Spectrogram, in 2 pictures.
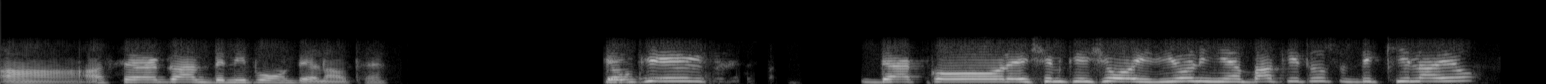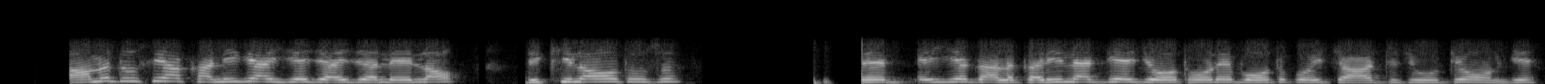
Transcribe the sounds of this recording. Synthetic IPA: ã̰ːə̰sɛ̃ːɡənd̪nĩːp̬oːnd̪eːna̰ːʊt̪ʰːɛː | kjõːkɪ | ɖɛːkoːɾeːʃənkɪʃoːiːd̪iːɦoːɽ̃iːɛːbaːkit̪ʊsd̪ɪkʰːiːlaːeoː | t̪ãːmɛ̃ːt̪ʊsĩːãːkʰːaːniːɡjaːiɛːd͡ʒaːiːd͡ʒaːleːlaːoː | d̪ɪkʰːiːlaːoːt̪ʊs̬ | t̪eːbeːijɛːɡəlkəɾiːlɛːɡeːd͡ʒoːt̪ʰoːɽeːbɔːt̪koːiːt͡ʃaːɾd͡ʒt͡ʃuːʈd͡ʒɦoːɳɡeː

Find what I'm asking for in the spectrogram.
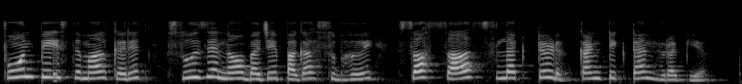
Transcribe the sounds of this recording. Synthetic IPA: foːnpeɪst̪eːmaːlkɐɾit̪ʰ | suːzənɔwbɐd͡ʒepɐɡasubʱəːj | sɔt̪saːlsilekʈəɖkɐɳʈikʈɐnɾɐpijə

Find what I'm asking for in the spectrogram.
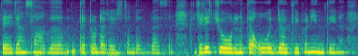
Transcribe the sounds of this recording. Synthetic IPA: t̪eːd͡ʒãːsaːɡt̪ɛːʈoːɖaːd͡ʒaːd͡ʒt͡ʃãːnd̪abɛst̪eːd͡ʒeːɽeːt͡ʃoːlnt̪aʔoːd͡ʒəlt̪iːpəɳĩːnd̪eːna

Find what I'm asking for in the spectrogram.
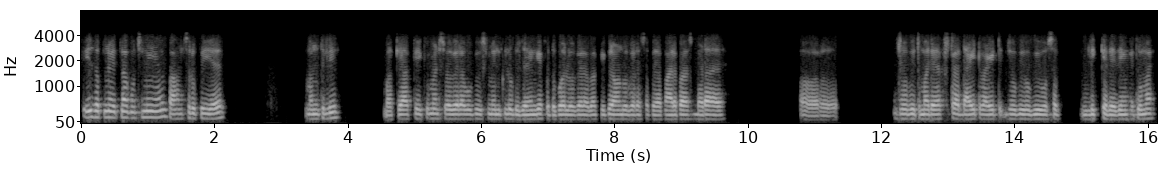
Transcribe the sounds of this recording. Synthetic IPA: piːzɐpnẽɪt̪nakʊt͡ʃʰnɐɦĩɦɛpãːt͡ʃsoɾʊpəiɦɛ | mɐ̃nt̪li | bɐlkiaːp̚keekjumɛ̃ɳʈsʋɐɣɛːɾaʋoːbʱiʊsmẽɪ̃nkluːɖʱɦod͡ʒaːẽːŋɡefʊʈbɔːlʋɐɡɛːɾabaːkeɡɾaːʊɳɖʋɐɡɛːɾasɐbɦɐm̤aːɾepaːsbɐɽaɦɛː | ɔːɾ | d͡ʒoːbʱit̪ʊm̤aːɾeɛksʈɾaɖaːɪʈʋaːɪʈd͡ʒoːbʱiɦoːɡiʋosɐb̚ | lɪkʰːed̪eːd̪ẽːŋɡet̪ʊmẽː

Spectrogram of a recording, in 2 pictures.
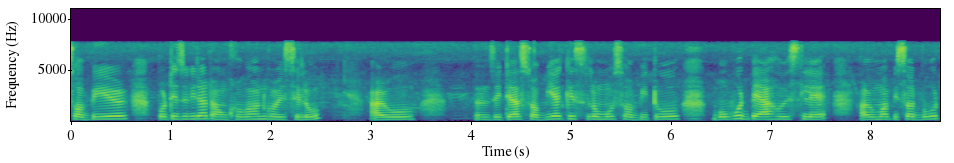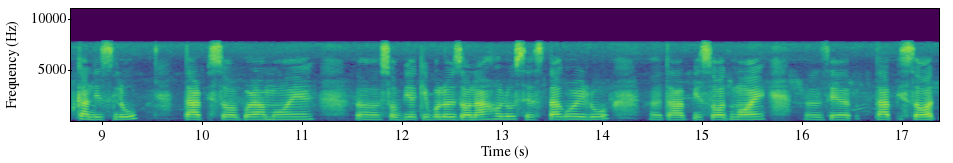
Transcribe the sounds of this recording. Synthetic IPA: sobiɹpɹotizuɡitatɔŋkxʰɔɡɹɔɦɔnkoɹisilʊ̃ | a̰ɹu | zetijasobiakisilʊ̃mʊɹsobitʊboɦut̚bɛjaɦojsilɛaɹumojp̬isɔt̚boɦutkandisilʊ̃taɹpisɔɹpɔɹamoj | sobiakibɔlojzɔnaɦolʊ̃sɛstakoɹilʊ̃taɹpisɔtmojzɛtaɹpisɔt̚

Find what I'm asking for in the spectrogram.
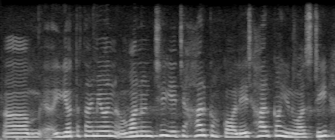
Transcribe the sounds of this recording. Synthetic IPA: jewt̪ɐsaːmjonʋɐnunt͡ʃʰijet͡ʃʰihɐɾkɐ̃ɦkɔːleːd͡ʒɦɐɾkɐ̃ɦjuniʋɐɾsi̥ʈi

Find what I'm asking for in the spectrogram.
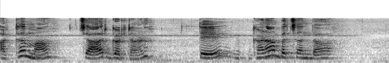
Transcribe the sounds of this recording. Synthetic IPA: ɐʈʰəmãt͡ɕaːɾɡʱəʈəɽ̃t̪eɡʱɐɽ̃abət͡ɕə̃nd̪aː

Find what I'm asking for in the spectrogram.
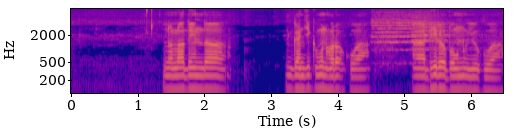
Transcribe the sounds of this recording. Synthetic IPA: lɔlad̪end̪ɔ | ɡand͡ʒikubɔnɦɔɾɔʔkʰuwa | bʱiɾɦɔbawnujukuwa

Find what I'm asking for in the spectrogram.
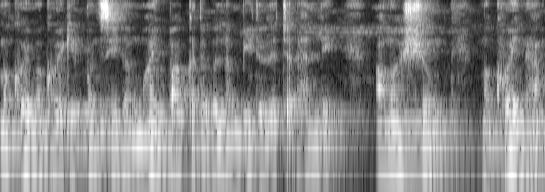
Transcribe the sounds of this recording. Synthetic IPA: mɐkʰojmɐkʰojɡipunsidɐmajpakːɐdɐbɐlɐmbidudɐt͡ʃɐ̰t̚hɐlːi | ɐmɐsuŋ | mɐkʰojnɐ

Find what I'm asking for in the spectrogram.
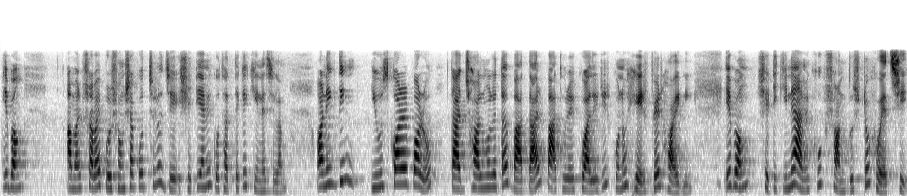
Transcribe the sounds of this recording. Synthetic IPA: eboŋ | amaɾʃɔbajpɾoʃoŋʃakoɾt͡ɕʰilod͡ʑeʃeʈiamikot̪ʰat̪ʰːekekinet͡ɕʰilam | ɔnekd̪injud͡ʑkɔɾaɾpɔɾo | t̪aɾd͡ʑʱɔlmolot̪abat̪aɾpat̪ʰoɾeɾkoaliʈiɾkonoɦeɾfʰeɾɦɔenḭ | eboŋʃeʈikineamikʰubʃɔnt̪uʃʈoɦojet͡ɕʰi

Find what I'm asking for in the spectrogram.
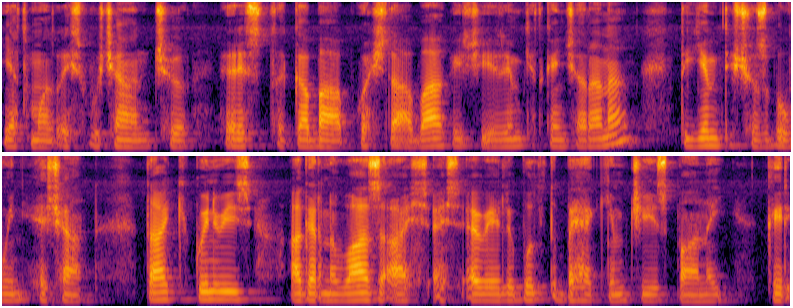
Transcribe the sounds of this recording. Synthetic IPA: jɐt̪ʰmɐzɐ̰sʲwut͡ʃʰaːnt͡ʃʰɨ | ɾist̪ʰɨkɐbaːb̚ɡɐʃt̪a̰ːbaːkɨjt͡ʃḭːzimkʲi̥t̪ʰkɐnʲt͡ʃʰɐɾɐnaːnt̪ɨjimt̪ʲiʃʰuzbɨʋɨnʲhet͡ʃʰaːn | t̪aːkʲi̥kunʲwiːzʲɐɡɐɾnɐʋaːzɨ̰ʔa̰ːsʲɐsʲɐʋeːlibɨlt̪ɨbɐɦɐkjimt͡ʃiːzbaːnɐj | kɨɾʲi

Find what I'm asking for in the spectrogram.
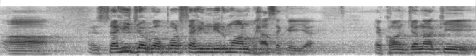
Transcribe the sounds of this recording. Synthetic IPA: a | səɦid͡ʒəɡəpəɾsəɦiniɾmanbʱɛsəkɛjɛ | ekʰənd͡ʒenaki

